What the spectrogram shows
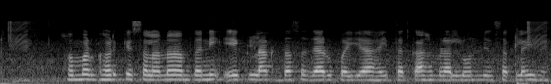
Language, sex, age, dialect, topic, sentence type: Magahi, male, 18-24, Western, banking, question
